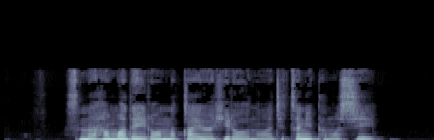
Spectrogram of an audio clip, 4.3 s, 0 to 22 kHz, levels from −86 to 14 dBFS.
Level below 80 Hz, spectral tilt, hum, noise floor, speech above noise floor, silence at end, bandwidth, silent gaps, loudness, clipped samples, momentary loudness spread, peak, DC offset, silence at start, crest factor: -66 dBFS; -4.5 dB/octave; none; -66 dBFS; 49 dB; 0.6 s; 11.5 kHz; none; -18 LUFS; under 0.1%; 12 LU; -2 dBFS; under 0.1%; 0.7 s; 16 dB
